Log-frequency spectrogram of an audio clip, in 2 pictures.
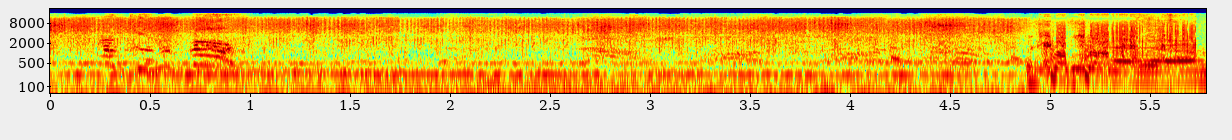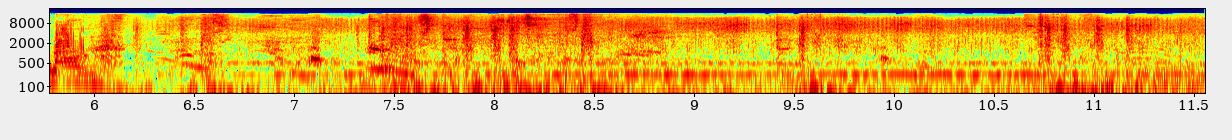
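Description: A blade slashes and thuds into flesh.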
